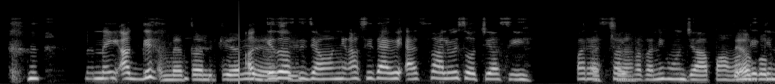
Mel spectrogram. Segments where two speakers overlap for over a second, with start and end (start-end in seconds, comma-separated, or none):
1.6-3.0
